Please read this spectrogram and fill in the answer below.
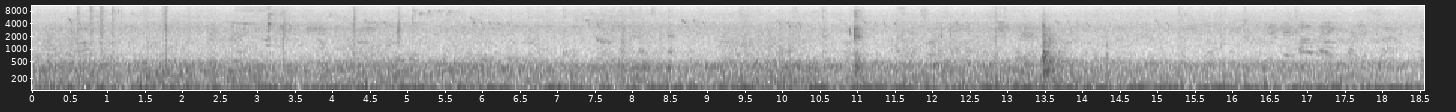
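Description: Sea Ray Sundancer's MerCruiser 7.4 L inboard V8 idling at dead-slow, a steady low rumble.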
